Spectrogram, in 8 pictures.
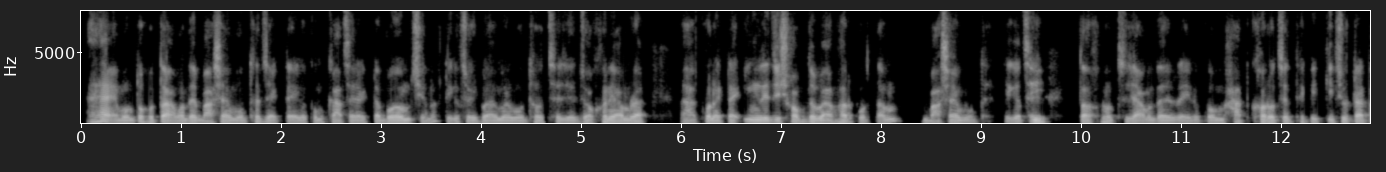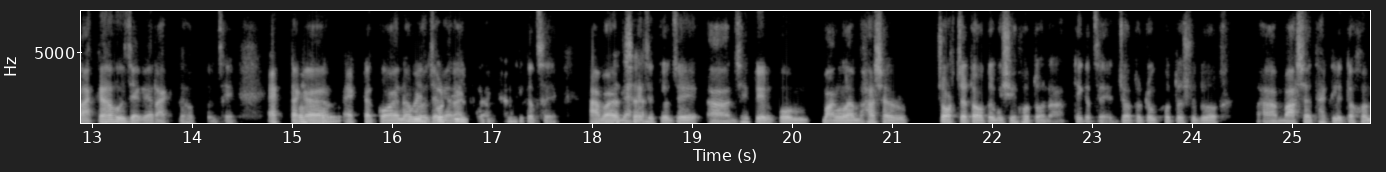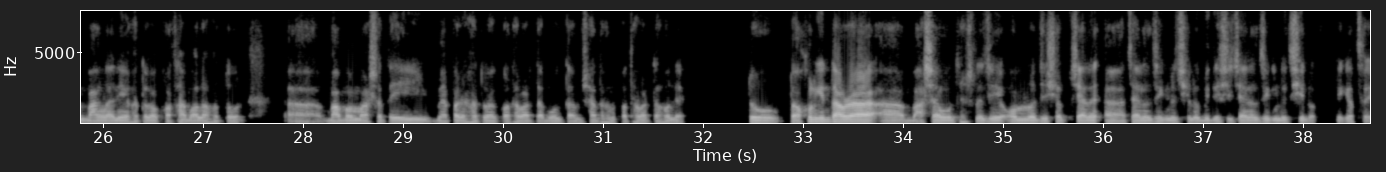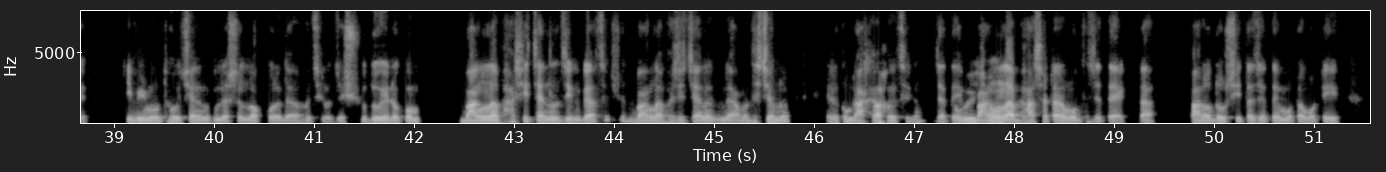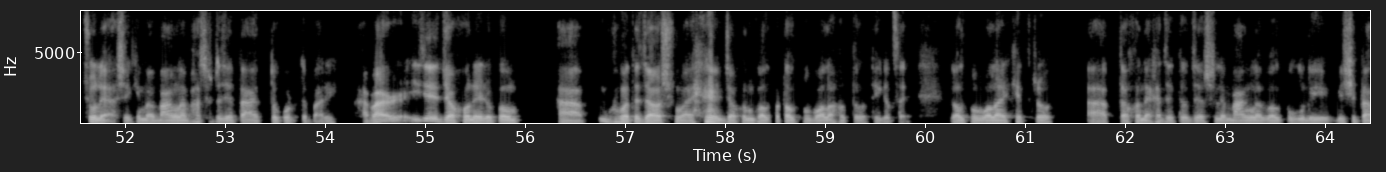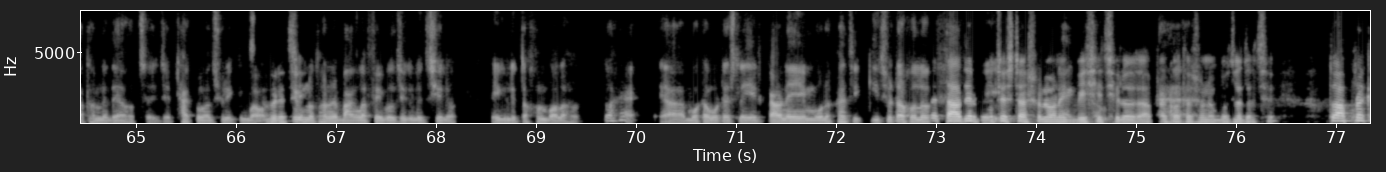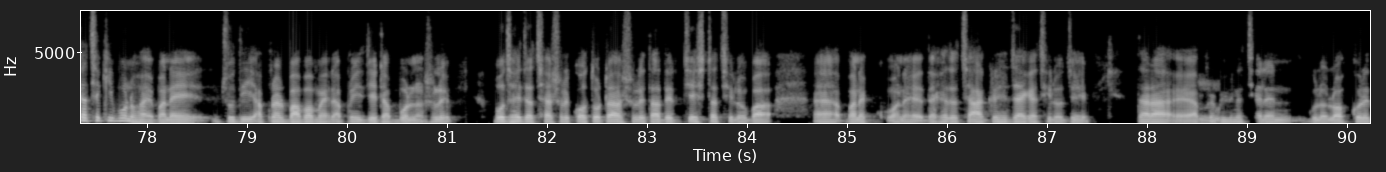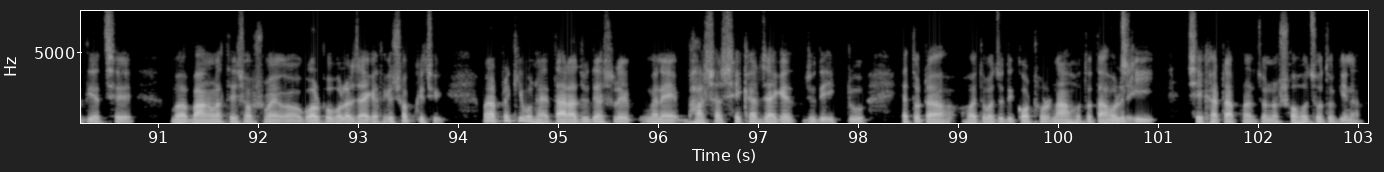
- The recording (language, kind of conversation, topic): Bengali, podcast, দুই বা ততোধিক ভাষায় বড় হওয়ার অভিজ্ঞতা কেমন?
- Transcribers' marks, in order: laughing while speaking: "ওই জায়গায় রাখতে হত"; laughing while speaking: "আমাদের জন্য"; laughing while speaking: "হ্যাঁ?"; in English: "ফেবল"; "চ্যানেল" said as "চ্যালেন"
